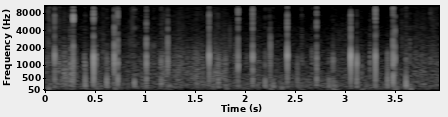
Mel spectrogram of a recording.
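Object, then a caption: Plastic phone keypad keys. Small backlit plastic keys on a handheld slide-out QWERTY mobile phone keyboard are pressed and tapped by thumbs and fingertips while typing a message. The result is a quick, irregular run of about 16 sharp, bright plastic clicks over a faint hiss, each dying away almost at once.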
